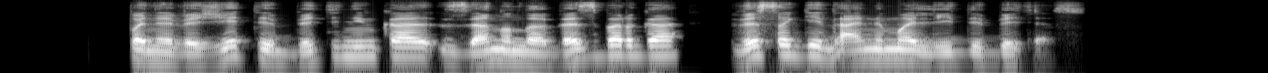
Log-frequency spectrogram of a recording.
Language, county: Lithuanian, Kaunas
